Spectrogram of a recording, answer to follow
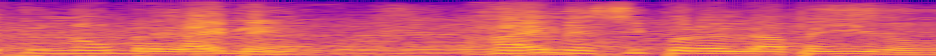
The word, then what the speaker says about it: Jaime: This is Jamie. Jamie, ¿cómo se pronuncia tu nombre? Jaime.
